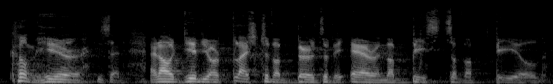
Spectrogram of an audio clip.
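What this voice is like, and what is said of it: Deep menacing giant character voice. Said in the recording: “Let me do my Goliath voice. ... That's what Goliath sounded like if he spoke English.”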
